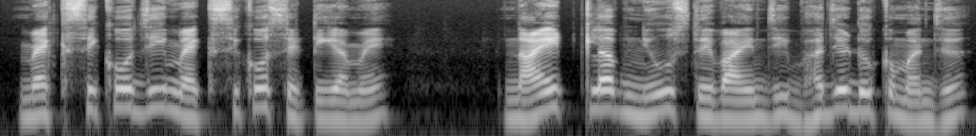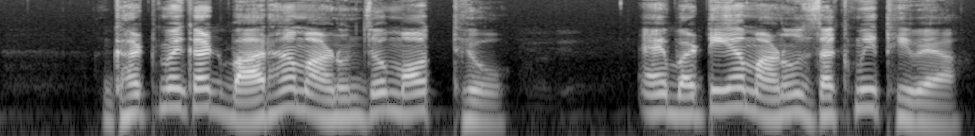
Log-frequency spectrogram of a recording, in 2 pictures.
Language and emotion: Sindhi, neutral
